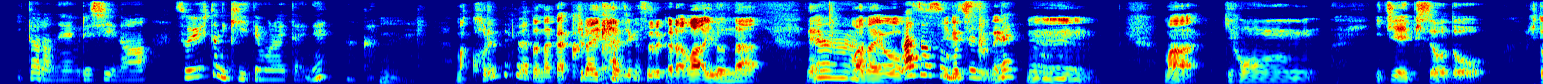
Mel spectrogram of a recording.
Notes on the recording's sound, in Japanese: ポットキャストを始めるにあたり始めて収録しました。初収録にあたりお聴きづらいと思います。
